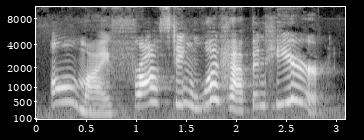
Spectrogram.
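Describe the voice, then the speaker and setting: A woman puts on a squeaky character voice at an extremely high pitch. She speaks at a fairly slow pace with lively intonation. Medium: read story. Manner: cheerful, gentle.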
